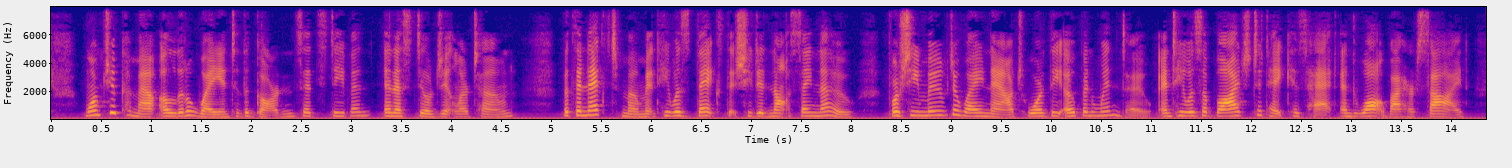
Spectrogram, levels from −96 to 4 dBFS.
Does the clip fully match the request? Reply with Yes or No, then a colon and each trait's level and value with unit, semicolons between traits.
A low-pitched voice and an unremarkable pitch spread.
No: high, 240 Hz; average, 4.7 semitones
